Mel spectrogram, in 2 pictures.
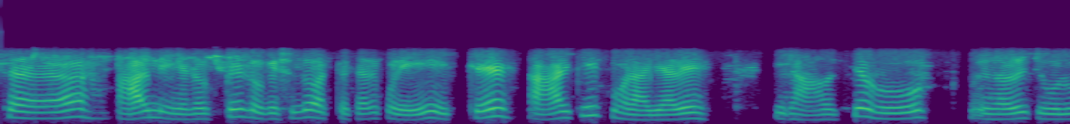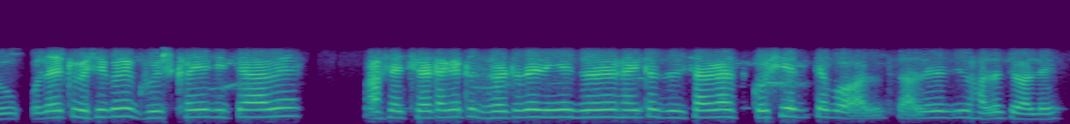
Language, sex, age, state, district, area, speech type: Bengali, female, 45-60, West Bengal, Darjeeling, urban, conversation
